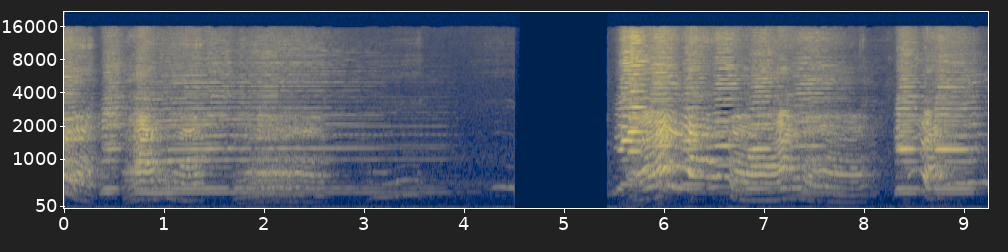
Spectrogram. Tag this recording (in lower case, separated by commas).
pets, whimper (dog), music, yip, dog, animal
